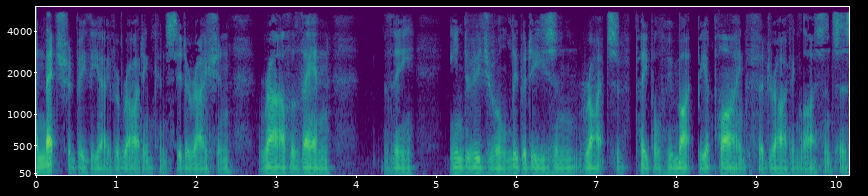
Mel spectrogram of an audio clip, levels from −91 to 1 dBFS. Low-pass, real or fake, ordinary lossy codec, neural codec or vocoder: 5.4 kHz; real; AAC, 24 kbps; none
